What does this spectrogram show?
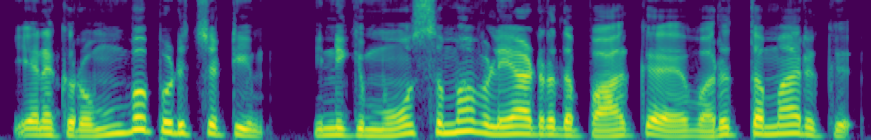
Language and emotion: Tamil, sad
